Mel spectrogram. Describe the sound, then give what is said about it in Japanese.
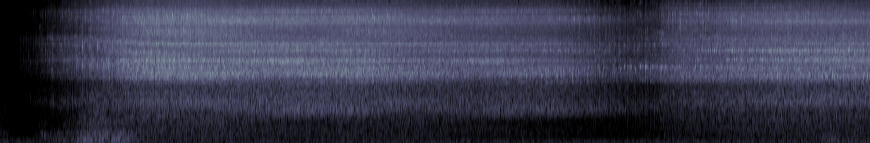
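A rainstick pours a steady, bright shower of tiny pattering beads for several seconds, briefly thins out, then swells again as it is tipped the other way. No voices. “これはレインスティック。雨を降らせる。”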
